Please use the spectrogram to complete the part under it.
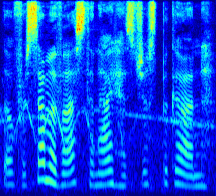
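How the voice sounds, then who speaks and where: An actress playing a composed, dry-witted, protective police officer in a video game, firm and matter-of-fact. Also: female voice, mid-range voice, fairly quick, noisy background, close to an everyday voice. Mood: calming.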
